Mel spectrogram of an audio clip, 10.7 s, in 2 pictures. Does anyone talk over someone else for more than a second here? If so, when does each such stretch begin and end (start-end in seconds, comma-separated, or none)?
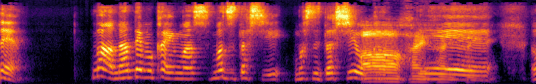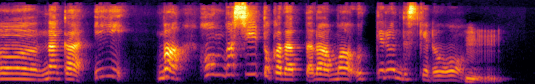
3.6-5.0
